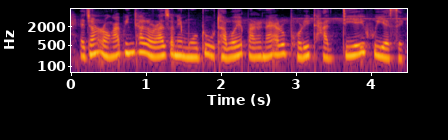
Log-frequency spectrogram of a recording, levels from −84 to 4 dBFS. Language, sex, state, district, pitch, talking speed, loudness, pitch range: Assamese, female, Assam, Kamrup Metropolitan, 220 Hz, 185 wpm, -16 LUFS, 205-245 Hz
